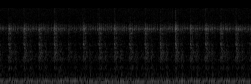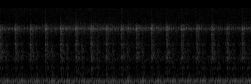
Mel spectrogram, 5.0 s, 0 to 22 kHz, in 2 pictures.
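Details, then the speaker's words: LLY Duramax with 350,000 km, ECU tuned with EFI Live, cold start at -16°C after sitting overnight unplugged, glow plugs cycled. It idles with a harsh, rough clatter of about three knocks a second, and leaking worn injectors are suspected. "And see how these old injectors do when we start. Oh, doesn't sound good."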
